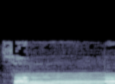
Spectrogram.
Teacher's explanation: يجب أن يكون الميم المشددة الفترة الزمنية للغنة أطول، فتقرأها كذا صممبك، لاحظ صممبك، لاحظ، لاحظ صم الأطول من، يعني الميم في صم أطول من قولنا، يعني هكذا صممبك، لا تقول صمم، تجعلها متساوية، هذا خطأ.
